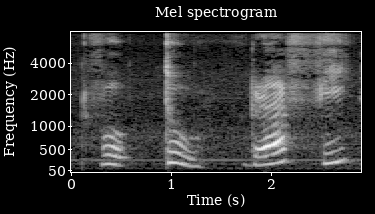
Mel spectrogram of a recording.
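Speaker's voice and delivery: pho-TO-graph-y, very slow, syllable by syllable; slow teaching demo of pho-to-graph-y, stress moved to to; shifted word stress. Shown as a demonstration. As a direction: break pho-to-graph-y into slow beats, leaning on to. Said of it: "the stress moves because the word is longer".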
